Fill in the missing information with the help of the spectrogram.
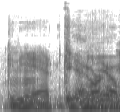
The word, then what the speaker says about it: Guillermo: Guillermo. Ignore the L's. – Guillermo.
